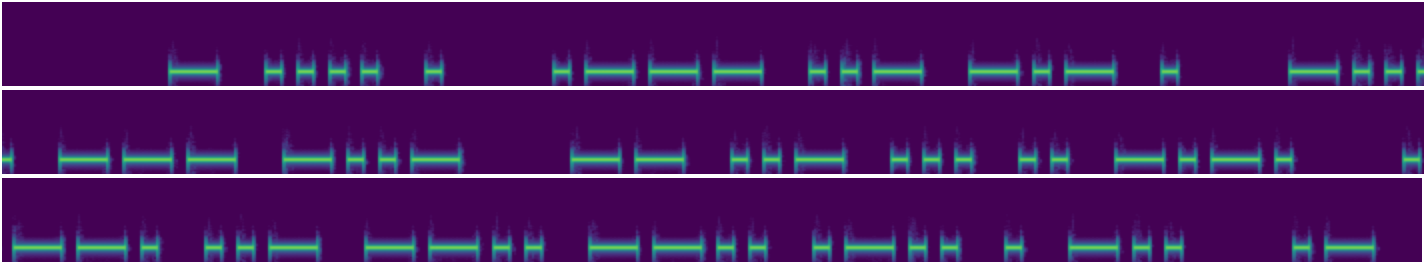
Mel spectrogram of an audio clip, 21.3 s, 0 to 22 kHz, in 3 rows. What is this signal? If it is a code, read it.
Morse code, heard as a keyed tone, about 15 wpm, 700 Hz. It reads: THE JUKE BOX MUSIC PUZZLED A
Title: Pangram Challenge v2 - 15wpm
